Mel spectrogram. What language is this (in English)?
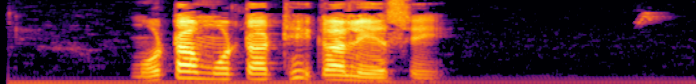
Wadiyara Koli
